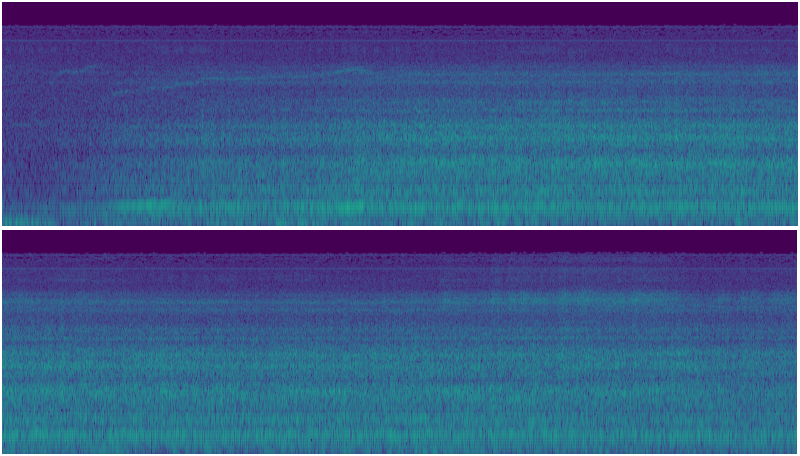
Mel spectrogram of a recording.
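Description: Jet ski engine driving a flyboard through its hose. It revs up about two seconds in, runs steadily at high throttle, and drops off suddenly at the very end.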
